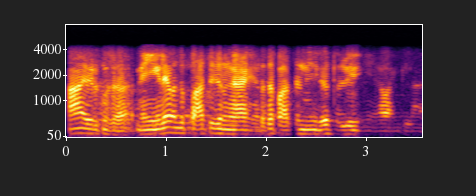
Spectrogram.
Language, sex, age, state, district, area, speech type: Tamil, male, 18-30, Tamil Nadu, Thanjavur, rural, conversation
